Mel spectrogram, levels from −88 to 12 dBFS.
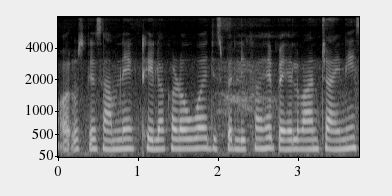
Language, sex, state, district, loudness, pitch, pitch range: Hindi, female, Maharashtra, Dhule, -19 LUFS, 205 Hz, 200-210 Hz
